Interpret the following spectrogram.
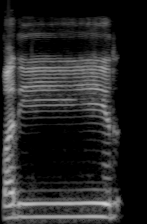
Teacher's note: रॉ साकिन से पहले अगर याए साकिन हो तो रॉ को बारीक पढ़ेंगे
